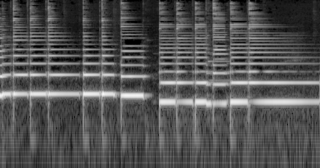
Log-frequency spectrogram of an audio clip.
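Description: Acoustic guitar playing a picked riff from a song, a steady run of clear plucked notes with ringing overtones, shifting to a lower phrase partway through, close and alone with no talk.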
